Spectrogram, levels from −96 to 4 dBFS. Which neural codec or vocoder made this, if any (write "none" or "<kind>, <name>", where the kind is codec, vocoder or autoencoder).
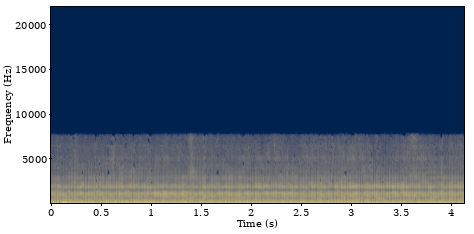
vocoder, Vocos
